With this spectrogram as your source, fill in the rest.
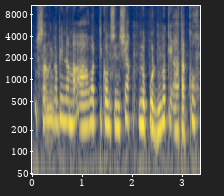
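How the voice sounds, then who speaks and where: A woman's voice: fairly high pitch, normal speed, no room sound. A woman with an Ilocano accent acting a suspicious, plotting character in a radio drama.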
